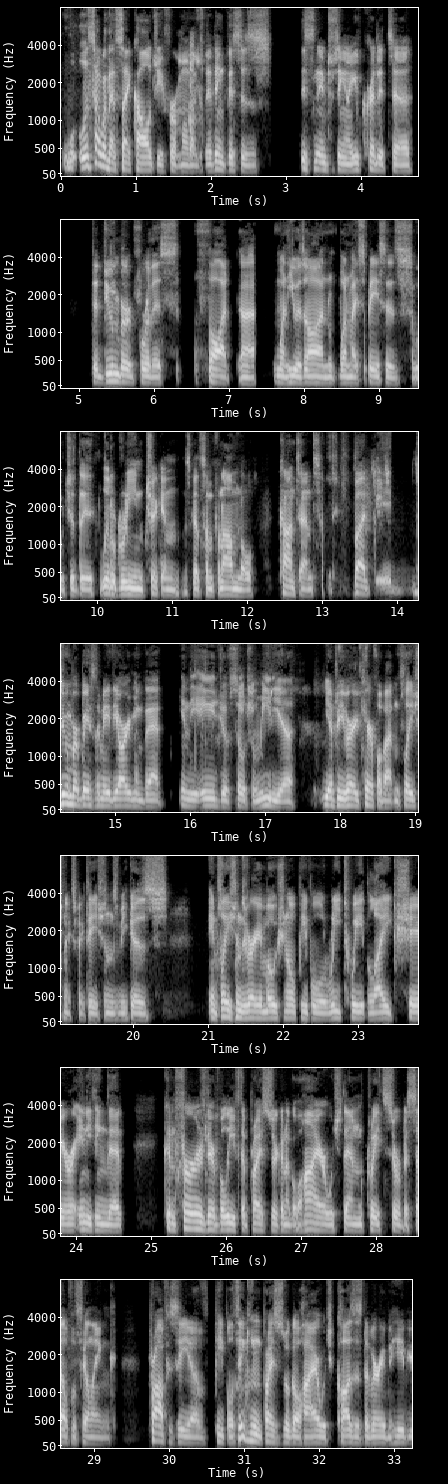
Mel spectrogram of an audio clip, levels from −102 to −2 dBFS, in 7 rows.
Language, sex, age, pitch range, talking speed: English, male, 30-49, 110-130 Hz, 200 wpm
